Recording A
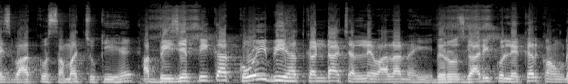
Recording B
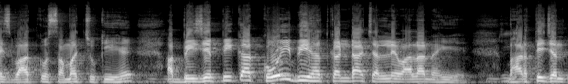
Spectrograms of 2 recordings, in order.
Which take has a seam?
A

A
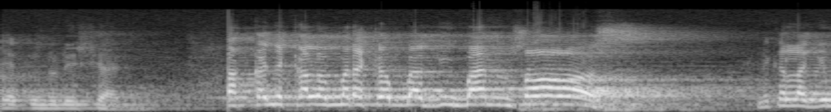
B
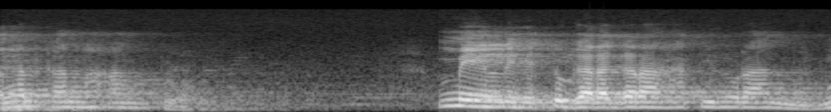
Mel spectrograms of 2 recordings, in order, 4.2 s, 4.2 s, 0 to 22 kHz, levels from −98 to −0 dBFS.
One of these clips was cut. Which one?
A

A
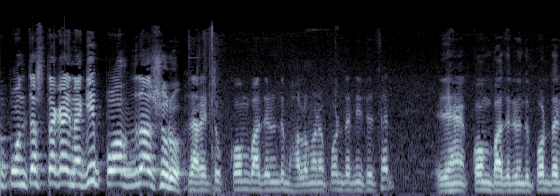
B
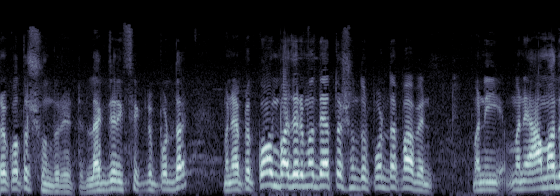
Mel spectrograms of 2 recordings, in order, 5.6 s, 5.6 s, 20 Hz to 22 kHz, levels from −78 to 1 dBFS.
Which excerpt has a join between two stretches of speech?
A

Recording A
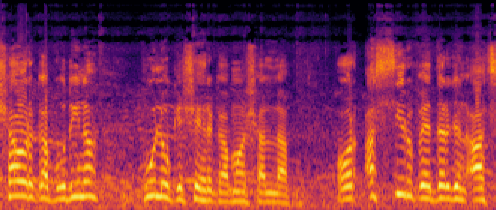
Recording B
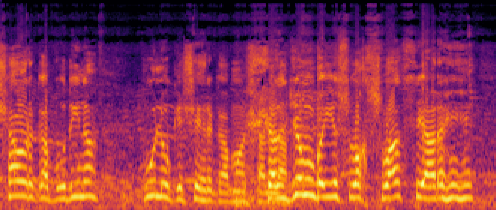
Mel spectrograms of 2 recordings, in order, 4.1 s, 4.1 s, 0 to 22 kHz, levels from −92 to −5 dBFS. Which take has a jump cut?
B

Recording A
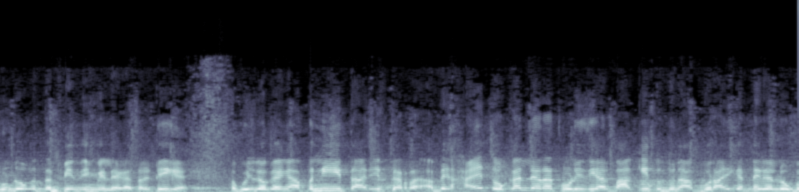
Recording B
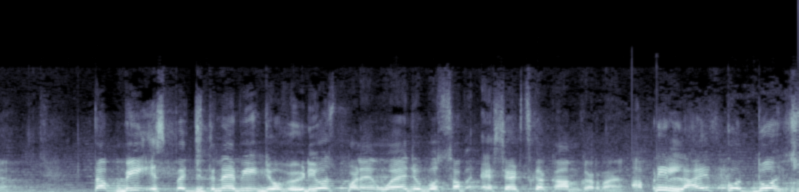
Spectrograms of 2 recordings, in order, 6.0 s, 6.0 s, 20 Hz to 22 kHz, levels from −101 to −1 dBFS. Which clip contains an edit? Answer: B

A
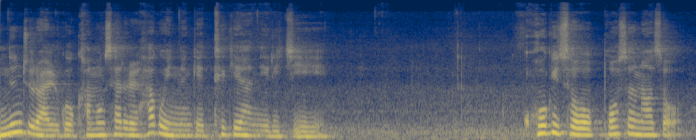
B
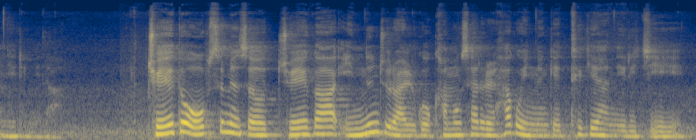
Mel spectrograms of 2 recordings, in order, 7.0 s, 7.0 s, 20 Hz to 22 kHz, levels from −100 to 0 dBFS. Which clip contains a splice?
B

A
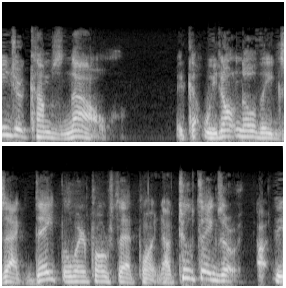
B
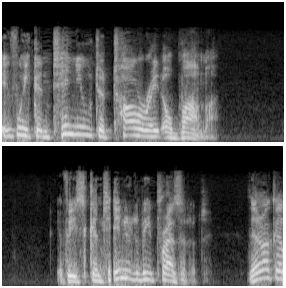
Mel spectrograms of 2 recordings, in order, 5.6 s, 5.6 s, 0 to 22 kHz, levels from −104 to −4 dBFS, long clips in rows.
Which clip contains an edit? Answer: A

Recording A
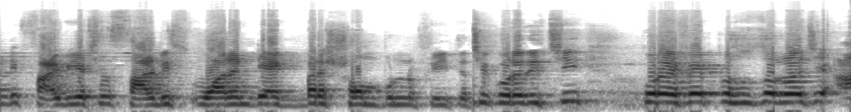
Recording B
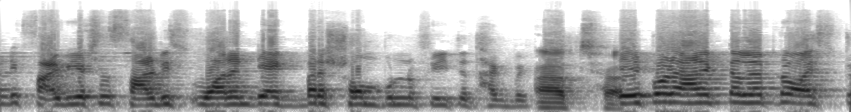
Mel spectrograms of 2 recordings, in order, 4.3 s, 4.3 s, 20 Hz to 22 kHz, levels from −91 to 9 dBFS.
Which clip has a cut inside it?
A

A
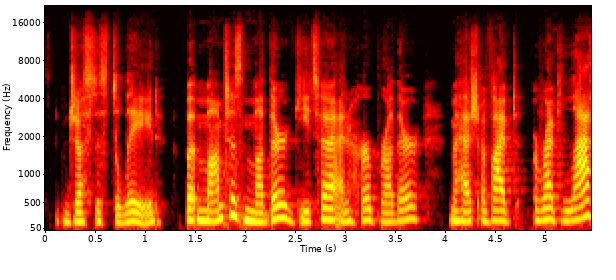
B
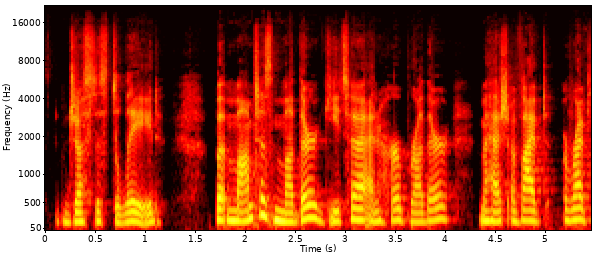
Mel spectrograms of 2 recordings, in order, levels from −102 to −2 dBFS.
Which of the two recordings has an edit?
A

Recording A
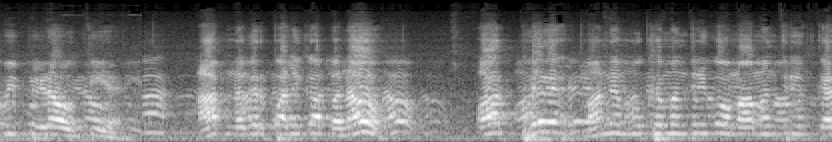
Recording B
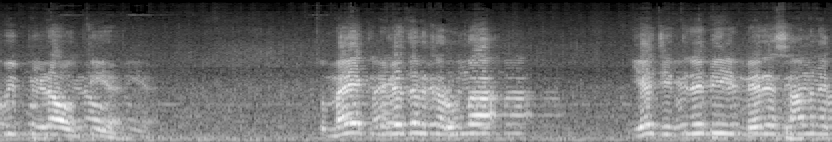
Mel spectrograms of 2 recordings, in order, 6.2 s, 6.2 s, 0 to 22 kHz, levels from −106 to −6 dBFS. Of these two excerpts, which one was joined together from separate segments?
A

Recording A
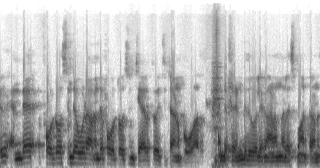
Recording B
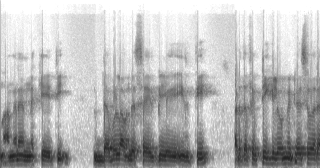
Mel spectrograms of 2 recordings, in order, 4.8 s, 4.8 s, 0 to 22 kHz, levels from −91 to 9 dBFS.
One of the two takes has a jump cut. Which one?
A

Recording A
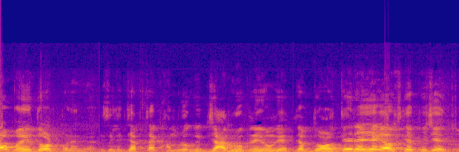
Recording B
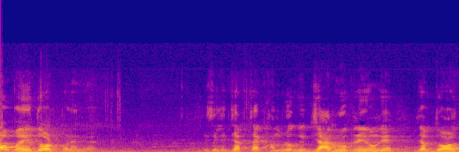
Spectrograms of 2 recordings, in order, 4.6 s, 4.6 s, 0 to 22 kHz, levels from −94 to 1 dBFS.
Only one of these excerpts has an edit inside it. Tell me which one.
A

